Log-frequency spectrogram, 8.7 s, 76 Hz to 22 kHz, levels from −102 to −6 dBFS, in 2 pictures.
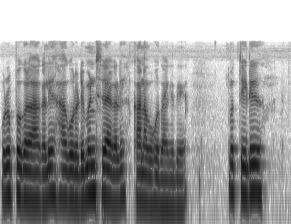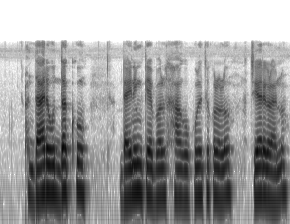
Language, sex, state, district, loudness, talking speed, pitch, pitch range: Kannada, male, Karnataka, Koppal, -19 LUFS, 95 wpm, 160 Hz, 150-170 Hz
